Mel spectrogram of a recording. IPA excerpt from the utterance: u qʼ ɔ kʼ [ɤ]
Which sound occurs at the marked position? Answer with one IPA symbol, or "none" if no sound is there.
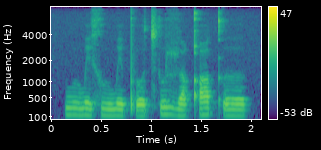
ɤ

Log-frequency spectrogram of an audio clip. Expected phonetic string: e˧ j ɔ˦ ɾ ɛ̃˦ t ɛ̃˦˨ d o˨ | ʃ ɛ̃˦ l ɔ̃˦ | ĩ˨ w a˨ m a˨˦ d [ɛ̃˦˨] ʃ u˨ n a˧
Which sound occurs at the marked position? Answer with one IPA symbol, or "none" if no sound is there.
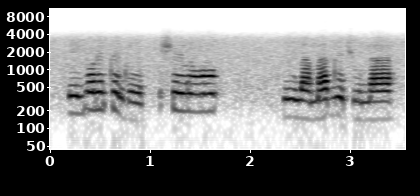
ɛ̃˦˨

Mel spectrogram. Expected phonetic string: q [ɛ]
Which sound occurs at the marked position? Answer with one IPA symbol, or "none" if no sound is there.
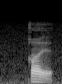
ɛ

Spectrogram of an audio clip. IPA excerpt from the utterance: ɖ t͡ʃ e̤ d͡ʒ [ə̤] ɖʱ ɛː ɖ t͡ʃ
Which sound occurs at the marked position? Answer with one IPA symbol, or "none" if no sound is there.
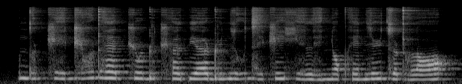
ɔ̤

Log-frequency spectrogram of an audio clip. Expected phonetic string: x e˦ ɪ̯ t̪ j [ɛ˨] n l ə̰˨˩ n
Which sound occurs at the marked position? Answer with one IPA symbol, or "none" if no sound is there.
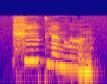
ɛ˨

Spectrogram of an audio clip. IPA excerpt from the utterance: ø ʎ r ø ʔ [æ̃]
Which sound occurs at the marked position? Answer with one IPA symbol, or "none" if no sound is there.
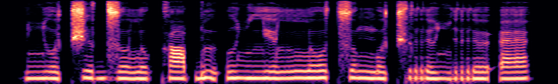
æ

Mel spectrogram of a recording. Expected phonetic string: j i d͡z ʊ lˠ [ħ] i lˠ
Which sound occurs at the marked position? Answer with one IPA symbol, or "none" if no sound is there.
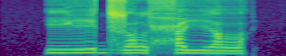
ħ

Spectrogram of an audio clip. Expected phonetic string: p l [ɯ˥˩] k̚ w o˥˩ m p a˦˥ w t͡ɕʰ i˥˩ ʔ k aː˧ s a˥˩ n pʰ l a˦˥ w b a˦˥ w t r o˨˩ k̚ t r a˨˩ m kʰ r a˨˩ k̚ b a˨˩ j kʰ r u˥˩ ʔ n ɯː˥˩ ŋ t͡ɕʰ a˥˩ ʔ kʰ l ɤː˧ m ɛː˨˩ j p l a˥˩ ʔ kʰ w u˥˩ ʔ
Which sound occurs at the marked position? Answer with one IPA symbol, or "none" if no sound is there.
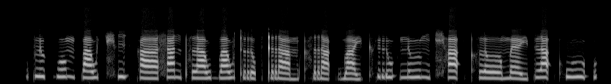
ɯ˥˩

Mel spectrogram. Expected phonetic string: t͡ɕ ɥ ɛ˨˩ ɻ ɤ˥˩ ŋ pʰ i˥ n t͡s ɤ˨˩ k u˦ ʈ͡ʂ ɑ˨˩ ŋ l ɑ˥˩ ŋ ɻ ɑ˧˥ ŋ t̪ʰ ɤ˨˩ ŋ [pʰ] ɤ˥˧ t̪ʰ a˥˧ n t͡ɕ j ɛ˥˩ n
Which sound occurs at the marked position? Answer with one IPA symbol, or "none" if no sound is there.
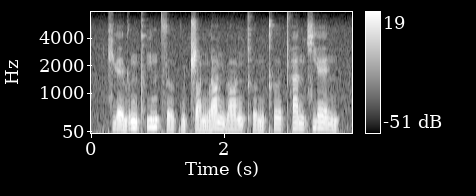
kʰ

